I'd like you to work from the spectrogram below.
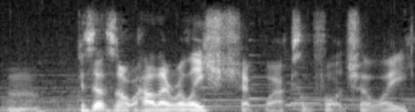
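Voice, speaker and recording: Male game streamer, mid-pitched, measured read-aloud and commentary, slightly muffled stream sound over music. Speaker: livestream host playing and reading a game story aloud. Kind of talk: live game commentary, reading dialogue aloud.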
